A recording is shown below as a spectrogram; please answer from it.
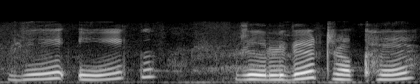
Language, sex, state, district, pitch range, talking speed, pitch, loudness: Hindi, female, Madhya Pradesh, Umaria, 220-275 Hz, 70 wpm, 230 Hz, -14 LUFS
